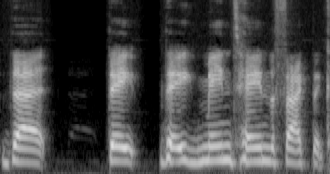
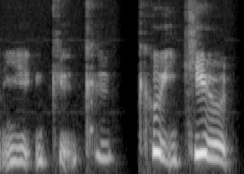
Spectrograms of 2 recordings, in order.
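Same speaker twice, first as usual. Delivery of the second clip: stammered, retold childhood crush; stammering gush; 3 semitones higher, slower than usual. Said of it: "and I went".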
